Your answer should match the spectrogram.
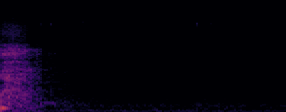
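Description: Near silence broken by two faint computer-mouse clicks, about a second apart.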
